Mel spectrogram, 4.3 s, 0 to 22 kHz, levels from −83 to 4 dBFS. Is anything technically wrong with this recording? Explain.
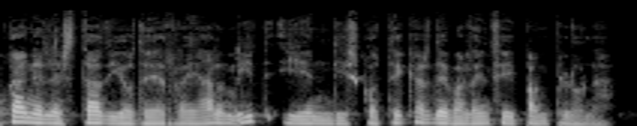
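Yes. The speech has one fault, damaged data in a compressed stream. It runs from about 1.56 to 1.59 s, just before "y en discotecas de". Part of the coded stream there is corrupt. The bytes may be lost, zeroed or overwritten. The decoder cannot read those frames properly. It loses sync and hunts for the next valid frame header. What comes out is a brief chirp or squawky blip, about 30 ms long, breaking into the speech.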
